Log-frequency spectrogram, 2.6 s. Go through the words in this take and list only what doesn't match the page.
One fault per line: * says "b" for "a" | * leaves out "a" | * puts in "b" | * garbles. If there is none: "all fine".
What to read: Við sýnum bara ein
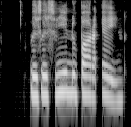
* puts in "við"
